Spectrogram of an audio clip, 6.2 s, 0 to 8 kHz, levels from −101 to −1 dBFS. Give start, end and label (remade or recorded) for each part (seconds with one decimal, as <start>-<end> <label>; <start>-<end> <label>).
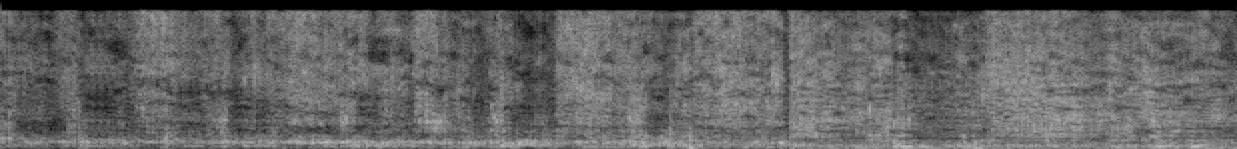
0.0-6.2 remade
